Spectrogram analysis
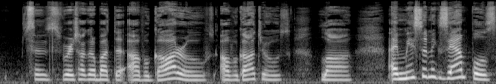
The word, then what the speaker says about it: Avogadro: Today we're gonna be talking about the avocado law. Girl, it's Avogadro. You gotta say it right.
